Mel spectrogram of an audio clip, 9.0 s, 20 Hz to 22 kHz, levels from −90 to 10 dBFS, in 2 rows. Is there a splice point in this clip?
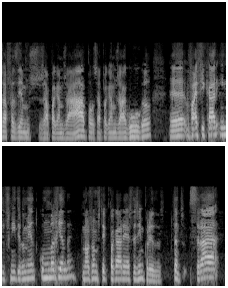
yes; 1 cut; at 7.8 s

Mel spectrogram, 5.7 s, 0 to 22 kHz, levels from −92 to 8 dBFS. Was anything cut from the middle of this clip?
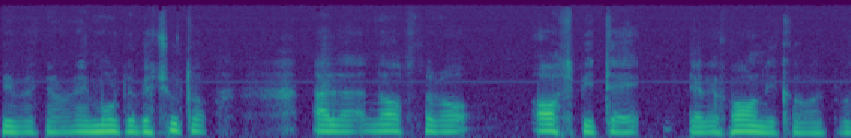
no; 0 cuts

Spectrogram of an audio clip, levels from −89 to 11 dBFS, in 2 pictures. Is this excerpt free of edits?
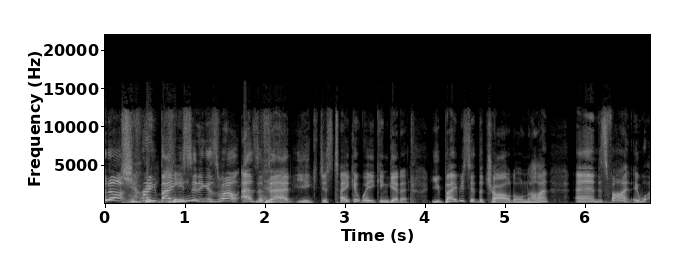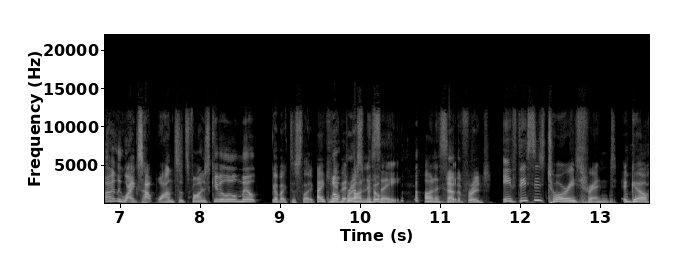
yes; 0 cuts

